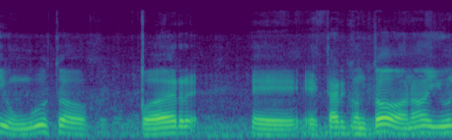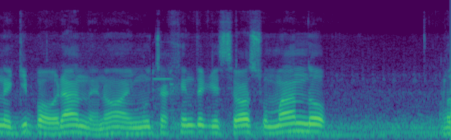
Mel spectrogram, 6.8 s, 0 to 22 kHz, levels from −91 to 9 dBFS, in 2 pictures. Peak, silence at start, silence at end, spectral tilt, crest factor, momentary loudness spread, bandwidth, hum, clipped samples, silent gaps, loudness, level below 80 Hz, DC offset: -6 dBFS; 0 s; 0 s; -6 dB/octave; 18 dB; 15 LU; 15.5 kHz; none; under 0.1%; none; -22 LUFS; -54 dBFS; under 0.1%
